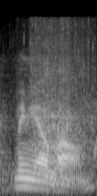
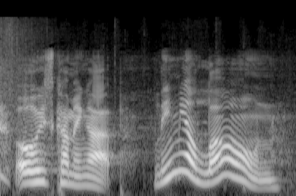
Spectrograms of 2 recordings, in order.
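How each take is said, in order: First: Said in the usual way. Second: High, loud scared plea; panicked. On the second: Real, not acted. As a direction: back away from the monster in panic. Drowned rises from the water.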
